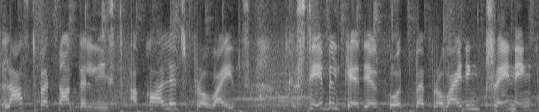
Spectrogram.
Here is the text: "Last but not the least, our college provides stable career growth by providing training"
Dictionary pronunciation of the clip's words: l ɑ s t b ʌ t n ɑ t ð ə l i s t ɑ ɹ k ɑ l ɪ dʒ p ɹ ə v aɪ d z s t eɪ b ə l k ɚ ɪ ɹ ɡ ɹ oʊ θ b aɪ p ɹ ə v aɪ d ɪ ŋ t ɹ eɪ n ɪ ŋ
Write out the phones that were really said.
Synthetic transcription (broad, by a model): l ɑ s t b ʌ t n ɑ t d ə l i s t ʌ k ɑ l ɪ dʒ p ɹ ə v aɪ d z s t eɪ b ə l k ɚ ɹ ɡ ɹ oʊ t b aɪ p ɹ ə v aɪ d ɪ ŋ t ɹ eɪ n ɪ ŋ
